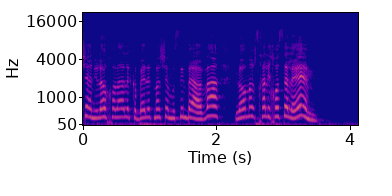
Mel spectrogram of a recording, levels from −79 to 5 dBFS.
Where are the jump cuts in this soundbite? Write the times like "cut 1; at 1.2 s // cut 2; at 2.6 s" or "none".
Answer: cut 1; at 2.6 s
